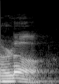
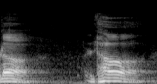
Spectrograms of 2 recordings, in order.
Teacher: जब भी हम ड़ और ढ़ बोलते हैं तो जीभ एकाएक ऊपर जाती है और तुरंत फेंक देती, यानी बाहर करती है, यानी जीभ जो ऊपर होकर के तुरंत बाहर आती है। · जीभ एकाएक अंदर जाती है, इसके बाद तुरंत बाहर आती है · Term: उत्सृप व्यंजन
